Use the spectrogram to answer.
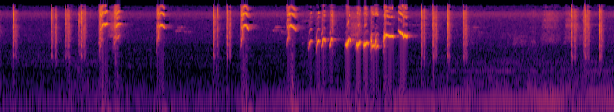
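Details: Murai Borneo, a White-rumped shama, in ketrekan meant to draw a response: many sharp clicks in irregular rows with a short burst of rapid chattering notes in the middle.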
